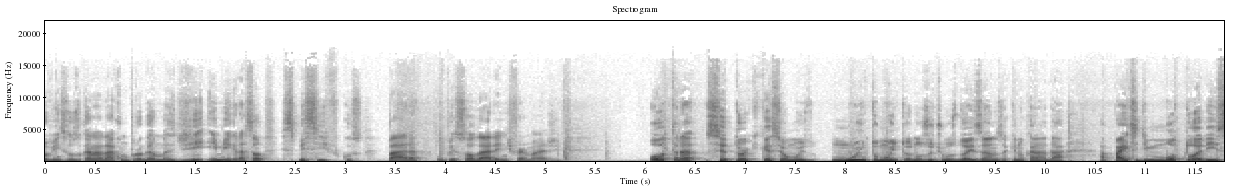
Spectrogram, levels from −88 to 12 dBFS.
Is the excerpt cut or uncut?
uncut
